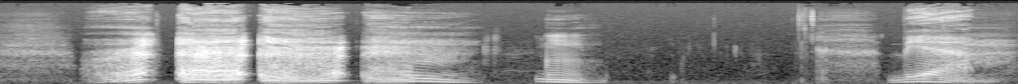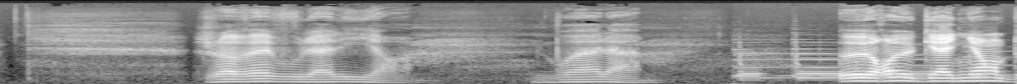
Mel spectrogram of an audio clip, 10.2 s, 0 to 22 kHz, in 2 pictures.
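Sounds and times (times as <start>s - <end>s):
man clearing his throat: 0.5s - 3.0s
speech: 6.1s - 7.2s, 7.8s - 8.4s, 9.3s - 10.1s.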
